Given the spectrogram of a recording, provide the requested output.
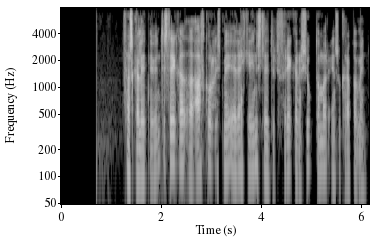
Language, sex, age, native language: Icelandic, male, 40-49, Icelandic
